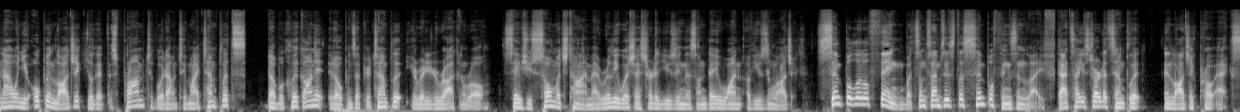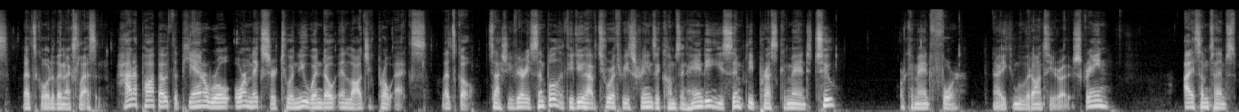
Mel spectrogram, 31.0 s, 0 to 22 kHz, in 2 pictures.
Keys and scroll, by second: 25.4 super+2, 26.9 super+4.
